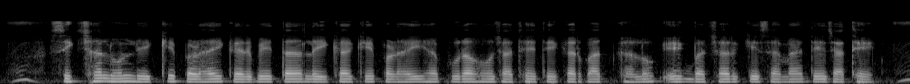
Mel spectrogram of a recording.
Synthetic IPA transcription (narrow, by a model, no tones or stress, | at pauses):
ʃɪkʃʰaloːnleːkepɐɽ̤aːikəɾbet̪aləɪkakepɐɽ̤aːiɦãpuːɾaɦod͡ʒaːt̪ʰet̪ʰekəɾbaːd̪̚ɡʱɐlõkeːk̚bət͡ʃəɾkesɐməjd̪ed͡ʒaːt̪ʰeː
